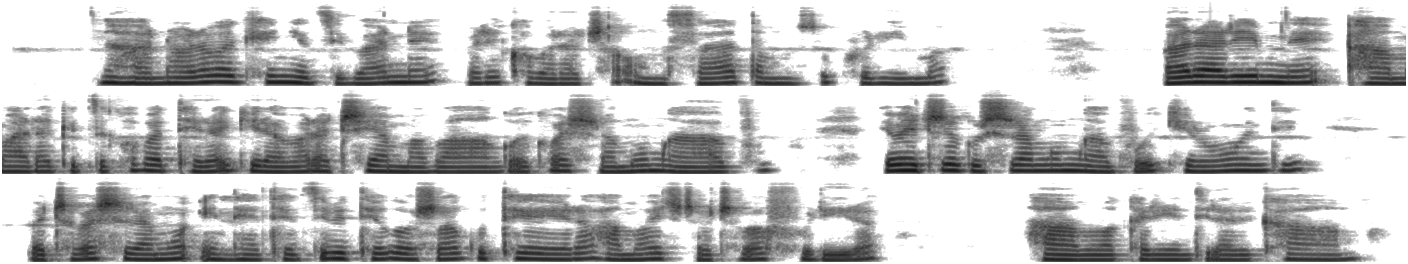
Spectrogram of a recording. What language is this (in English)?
Rundi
